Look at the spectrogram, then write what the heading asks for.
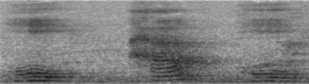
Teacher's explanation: Nah, kalau ha mendesah, kalau hi itu bergetar nadanya.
